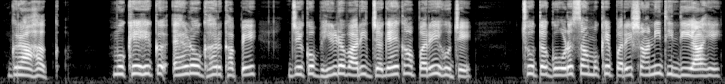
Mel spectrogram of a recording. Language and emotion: Sindhi, fearful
